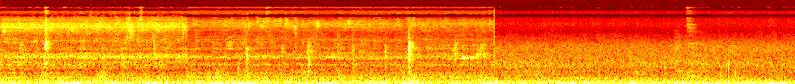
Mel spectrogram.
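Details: Quiet indoor background hum with a soft water-like hiss and a few faint clicks, and no animal calls.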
